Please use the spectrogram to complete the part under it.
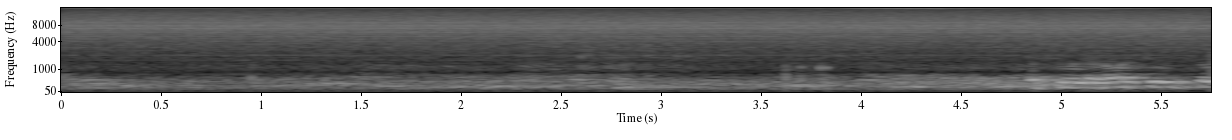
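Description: An elderly man speaks quietly nearby.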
